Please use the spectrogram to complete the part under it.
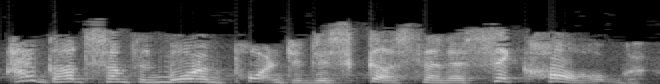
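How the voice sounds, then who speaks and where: A woman's voice: fairly high pitch, expressive, brisk, breathy edge. Chatty, singsong elderly American country mother. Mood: bossy, impatient. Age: older. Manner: folksy, theatrical, fussy. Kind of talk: 1960s radio drama acting. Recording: dull, noisy 1960s radio recording.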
